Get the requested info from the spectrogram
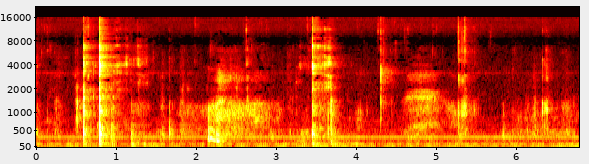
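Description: Close-up chewing of a mouthful of rice and stew, with a few sharp clicks of a metal spoon against the plate, the loudest about a second in and another about three and a half seconds in.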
